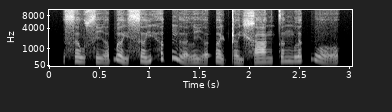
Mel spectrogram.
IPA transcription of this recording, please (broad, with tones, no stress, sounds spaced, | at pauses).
s ə˨˩ w s i˨˩˦ ə̯ ɓ ə˨˩˦ j s ə˧˥ j h ə˦˥ k̚ ŋ ɨ˨˩˨ ə̯ l i˨˩˦ ə̯ ʔ ə˨˩˨ j ʈ ə˨˩ j x aː˧ ŋ t̪ ə˧ ŋ l ə˦˥ k̚ w o˨˩˦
